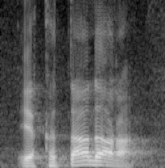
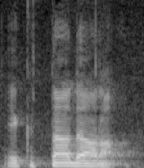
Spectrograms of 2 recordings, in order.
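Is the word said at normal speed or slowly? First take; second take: slowly; normal. First: The word is said slowly and carefully. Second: The word is said at normal speed.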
